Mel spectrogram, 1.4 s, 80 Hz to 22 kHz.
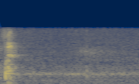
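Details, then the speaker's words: Dog with a gagging cough, not spitting anything up: one short, harsh, dry cough burst, then quiet. Bouts are about 6–8 coughs. "so it sounds like a gagging cough she's not spitting up anything"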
